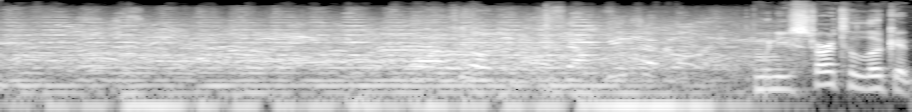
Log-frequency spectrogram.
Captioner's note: shouts and commotion from crowd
